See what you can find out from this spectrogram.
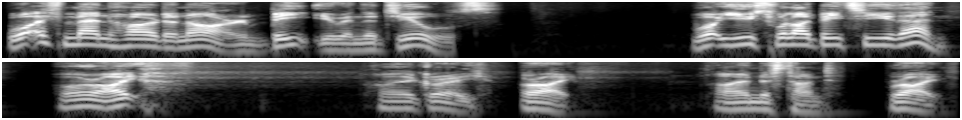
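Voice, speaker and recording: Game role: cheeky young swordsman in a medieval town. Husky, very animated, blunt bargainer. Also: mid-range voice, unhurried, long pauses, no echo, clean studio sound. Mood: cocky bargaining. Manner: blunt, haggling, cocky. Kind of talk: video game character dialogue.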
